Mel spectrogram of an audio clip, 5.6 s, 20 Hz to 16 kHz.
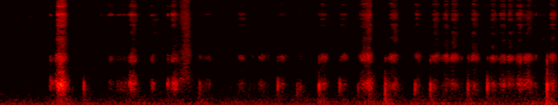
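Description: An HB pencil scratches a flat sheet of drawing paper in many short strokes around the eye of a drawing. Each stroke is a soft, dry, quiet scratch with a bright papery hiss and a steady tone near 2 kHz. The strokes come in a quick, uneven rhythm and stop sharply.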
